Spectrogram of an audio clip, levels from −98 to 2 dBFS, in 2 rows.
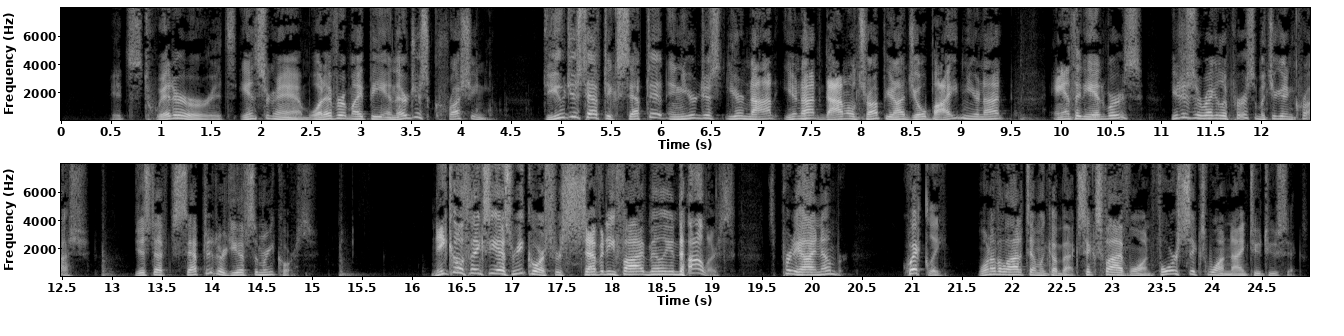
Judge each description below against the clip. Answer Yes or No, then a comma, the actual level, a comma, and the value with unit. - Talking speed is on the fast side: No, average, 195 wpm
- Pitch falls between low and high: Yes, medium, 180 Hz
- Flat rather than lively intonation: No, average, 5.1 semitones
